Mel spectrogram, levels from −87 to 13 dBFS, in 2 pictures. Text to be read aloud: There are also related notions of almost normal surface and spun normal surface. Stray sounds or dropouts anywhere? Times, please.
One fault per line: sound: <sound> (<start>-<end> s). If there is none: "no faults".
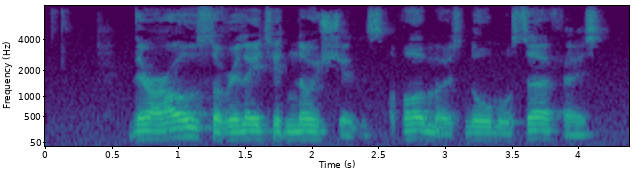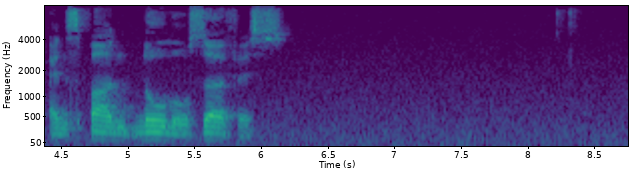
no faults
